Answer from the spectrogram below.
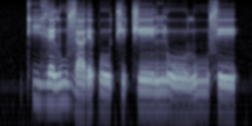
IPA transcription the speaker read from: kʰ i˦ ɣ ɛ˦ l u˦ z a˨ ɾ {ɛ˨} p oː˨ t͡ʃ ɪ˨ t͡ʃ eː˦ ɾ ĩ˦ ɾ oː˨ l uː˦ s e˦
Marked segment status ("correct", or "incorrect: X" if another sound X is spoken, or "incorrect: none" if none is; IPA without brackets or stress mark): incorrect: ɛ˦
